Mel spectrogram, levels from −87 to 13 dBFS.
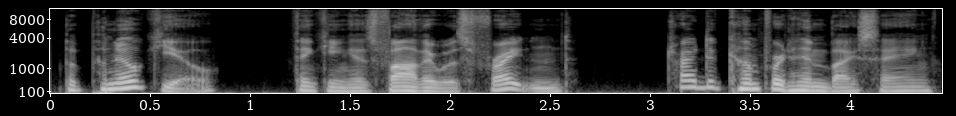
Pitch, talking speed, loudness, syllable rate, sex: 135 Hz, 175 wpm, -18 LUFS, 5.6 syllables/s, male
